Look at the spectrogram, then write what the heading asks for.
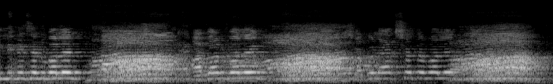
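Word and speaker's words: ب: আছে নাম নাম কি ম পাশে আকার লাগালে উচ্চারণ কি হয়ে যায় বা এরও নাম বা তবে এর উচ্চারণটা একদম সহজ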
